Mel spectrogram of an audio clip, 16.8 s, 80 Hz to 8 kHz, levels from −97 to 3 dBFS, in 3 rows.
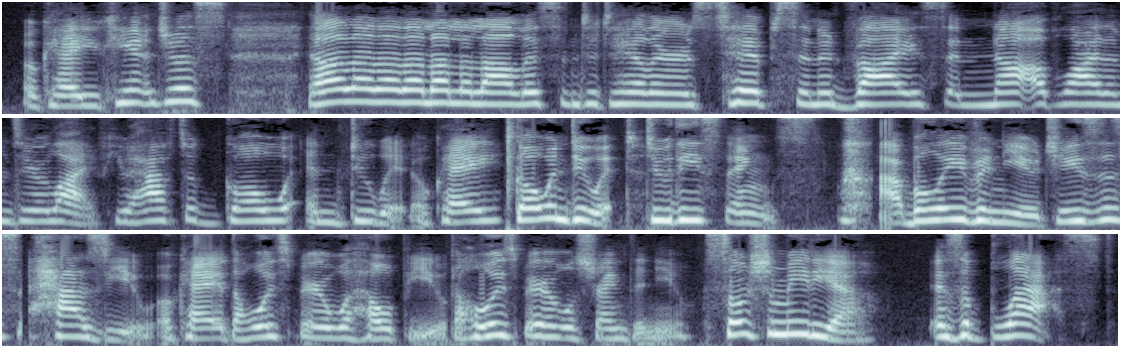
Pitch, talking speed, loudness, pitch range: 270 Hz, 230 wpm, -13 LUFS, 245-280 Hz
